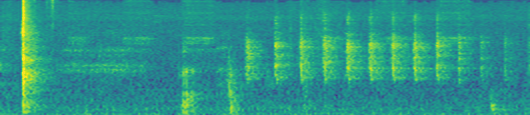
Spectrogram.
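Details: An Australian gecko inside a house gives a quick series of sharp, clicking chirps, with a few faint knocks before it.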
